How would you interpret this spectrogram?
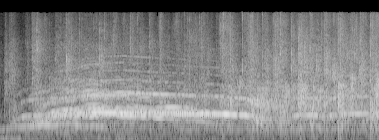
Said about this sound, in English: and you just feel this wave of love come for the couple. Everybody's cheering and shouting, and that is just a really good moment because I know that I helped create that.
